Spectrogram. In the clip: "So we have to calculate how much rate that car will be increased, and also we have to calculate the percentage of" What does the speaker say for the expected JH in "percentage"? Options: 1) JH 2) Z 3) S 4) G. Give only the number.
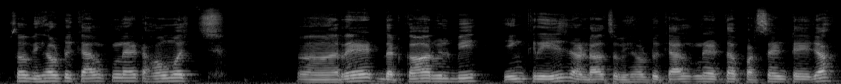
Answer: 1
